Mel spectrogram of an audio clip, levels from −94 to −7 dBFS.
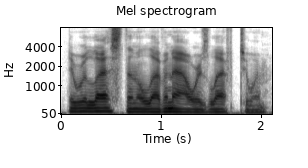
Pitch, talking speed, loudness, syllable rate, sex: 95 Hz, 255 wpm, -14 LUFS, 6.7 syllables/s, male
